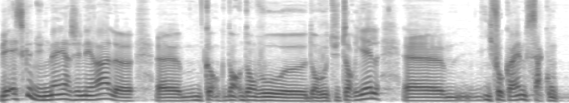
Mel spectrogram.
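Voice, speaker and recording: A man's voice: mid-range voice, unhurried, darkish tone. A man hosting a studio interview. He asks questions with many hesitations and repeated words. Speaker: TV show host.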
